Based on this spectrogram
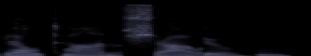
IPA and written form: ˈvɛltʔanˌʃaʊ.ʊŋ (Weltanschauung)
